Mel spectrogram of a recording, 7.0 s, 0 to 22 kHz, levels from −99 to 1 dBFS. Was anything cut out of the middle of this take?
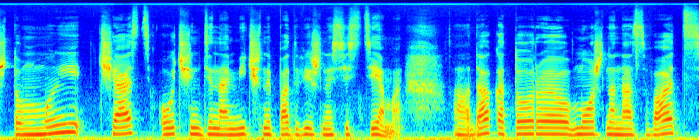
no; 0 cuts

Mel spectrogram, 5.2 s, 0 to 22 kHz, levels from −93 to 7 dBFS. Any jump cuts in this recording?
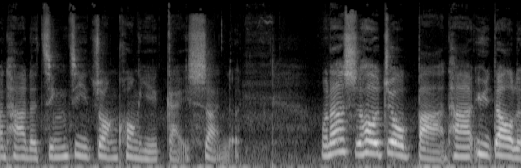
no; 0 cuts

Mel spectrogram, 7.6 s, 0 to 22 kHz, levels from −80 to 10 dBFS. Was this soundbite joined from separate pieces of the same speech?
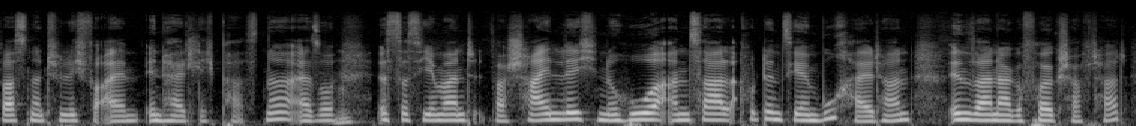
yes; 3 cuts; at 3.2 s, 4.9 s, 6.3 s

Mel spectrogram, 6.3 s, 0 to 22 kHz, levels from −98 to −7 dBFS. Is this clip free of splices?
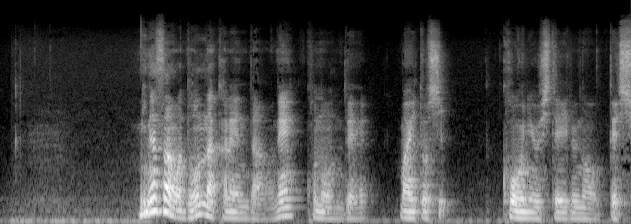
yes; 0 cuts

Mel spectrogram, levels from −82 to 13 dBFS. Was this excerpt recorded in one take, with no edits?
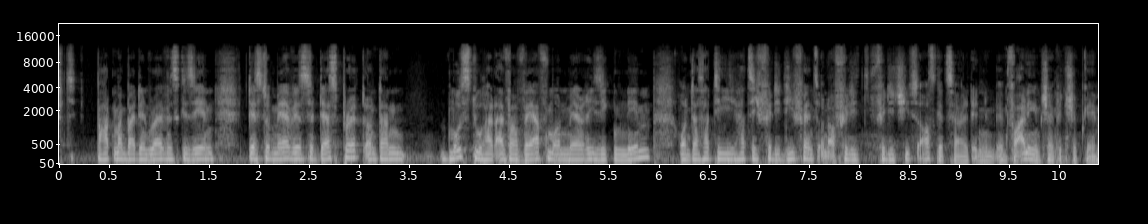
yes; 0 cuts

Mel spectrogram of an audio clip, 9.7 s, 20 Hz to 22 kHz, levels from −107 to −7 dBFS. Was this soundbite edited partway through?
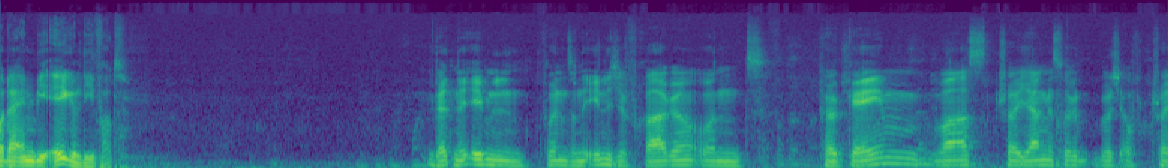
no; 0 cuts

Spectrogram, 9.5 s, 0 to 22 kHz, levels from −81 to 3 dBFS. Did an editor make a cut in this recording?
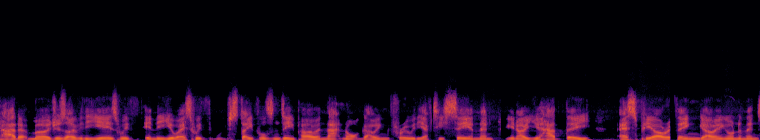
yes; 2 cuts; at 2.8 s, 8.4 s

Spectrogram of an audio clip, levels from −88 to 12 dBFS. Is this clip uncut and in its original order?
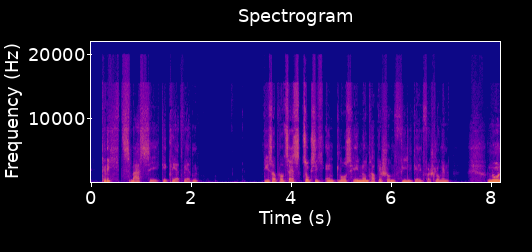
yes; 0 cuts

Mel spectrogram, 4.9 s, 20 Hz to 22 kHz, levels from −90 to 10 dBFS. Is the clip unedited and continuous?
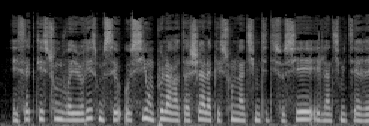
yes; 0 cuts

